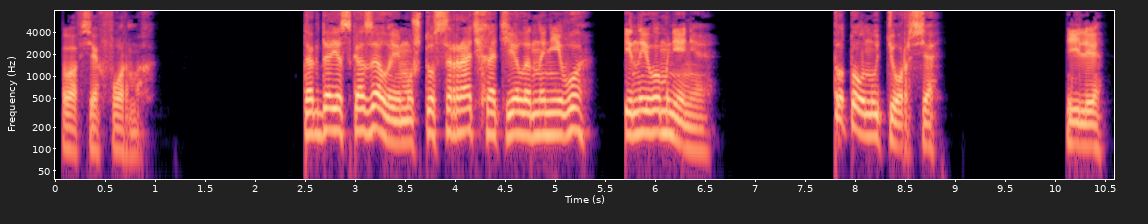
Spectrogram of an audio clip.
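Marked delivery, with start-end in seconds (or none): 2.5-10.5 higher-pitched, scornful mother; caustic, domineering mother. A narrator's reading. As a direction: brag with cold, self-assured contempt. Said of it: "Любимым её словечком было".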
